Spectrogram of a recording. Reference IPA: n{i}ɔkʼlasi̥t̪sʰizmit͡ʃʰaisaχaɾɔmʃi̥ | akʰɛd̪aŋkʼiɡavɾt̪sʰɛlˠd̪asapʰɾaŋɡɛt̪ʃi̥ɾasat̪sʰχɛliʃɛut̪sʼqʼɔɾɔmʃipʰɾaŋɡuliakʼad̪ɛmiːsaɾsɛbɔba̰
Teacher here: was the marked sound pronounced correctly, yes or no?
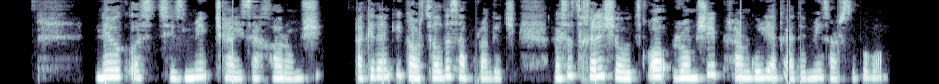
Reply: no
